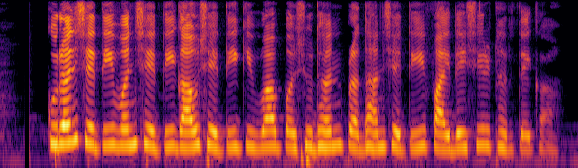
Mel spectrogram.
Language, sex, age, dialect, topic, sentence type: Marathi, female, 18-24, Standard Marathi, agriculture, question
